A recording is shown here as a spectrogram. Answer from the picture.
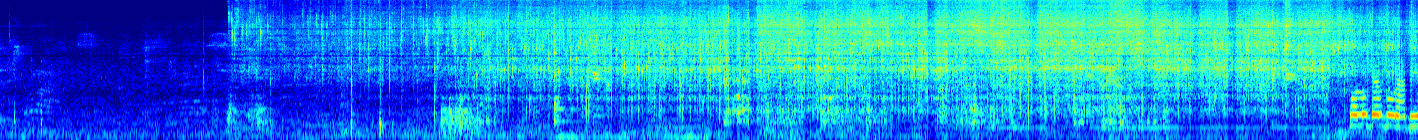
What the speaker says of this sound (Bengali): ফুলকপি আর আলুটা ভেজে নেব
